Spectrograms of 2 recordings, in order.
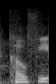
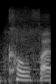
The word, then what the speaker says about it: Ko-fi: Yeah, Kofi. Well, it's not spelled coffee. C-O-F-F-I. I don't know. I think it's supposed to be like Cup of coffee. Ko-fi, like lo-fi.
